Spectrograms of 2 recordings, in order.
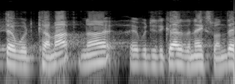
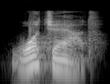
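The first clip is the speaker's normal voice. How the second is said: quiet warning; 8 semitones lower, 9 dB quieter than usual. Acted. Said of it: "he says in verse fifteen".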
